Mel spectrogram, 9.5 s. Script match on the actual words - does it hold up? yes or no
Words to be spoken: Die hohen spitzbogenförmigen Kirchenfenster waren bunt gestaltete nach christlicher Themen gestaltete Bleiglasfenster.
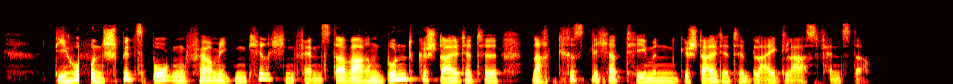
yes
